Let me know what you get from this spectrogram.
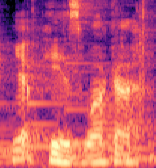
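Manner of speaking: ordinary talk, nothing marked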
